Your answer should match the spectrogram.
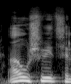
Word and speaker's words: Аушвиц: В этот день был освобожден Аушвиц или Освенцим в нашем произношении.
